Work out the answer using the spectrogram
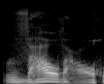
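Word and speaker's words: Wau wau: Yeah, but in German it's not bow wow. It's vow vow. Like kind of.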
